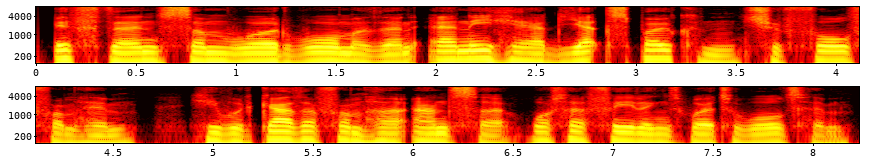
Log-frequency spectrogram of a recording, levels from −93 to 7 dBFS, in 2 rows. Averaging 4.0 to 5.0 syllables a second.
Yes: 4.6 syllables/s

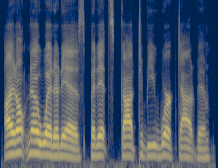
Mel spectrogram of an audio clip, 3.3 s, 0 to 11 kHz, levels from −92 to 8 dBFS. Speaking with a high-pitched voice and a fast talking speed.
No: medium, 160 Hz; fast, 275 wpm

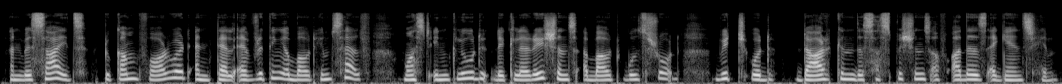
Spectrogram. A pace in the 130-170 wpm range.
Yes: slow, 135 wpm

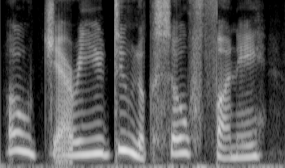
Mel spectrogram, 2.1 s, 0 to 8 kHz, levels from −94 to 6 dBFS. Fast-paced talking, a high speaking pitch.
No: average, 195 wpm; very high, 250 Hz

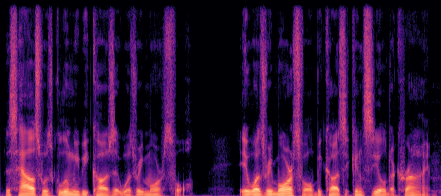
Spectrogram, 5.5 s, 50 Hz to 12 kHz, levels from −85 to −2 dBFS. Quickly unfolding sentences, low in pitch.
No: average, 175 wpm; very low, 90 Hz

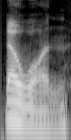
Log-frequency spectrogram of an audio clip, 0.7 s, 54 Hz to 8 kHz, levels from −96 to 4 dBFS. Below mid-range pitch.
Yes: very low, 85 Hz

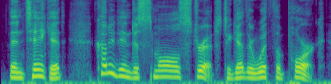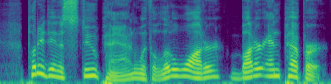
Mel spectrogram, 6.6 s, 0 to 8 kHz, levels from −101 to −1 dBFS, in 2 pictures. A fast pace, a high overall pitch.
No: fast, 225 wpm; medium, 155 Hz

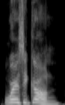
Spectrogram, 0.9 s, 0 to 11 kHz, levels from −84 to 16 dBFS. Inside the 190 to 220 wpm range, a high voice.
Yes: fast, 205 wpm; very high, 260 Hz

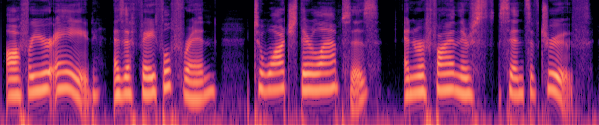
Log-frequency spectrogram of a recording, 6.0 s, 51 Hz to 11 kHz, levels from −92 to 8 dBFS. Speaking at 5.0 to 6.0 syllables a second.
No: 4.4 syllables/s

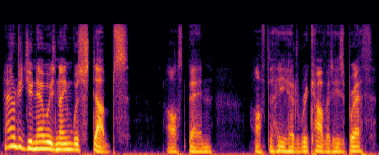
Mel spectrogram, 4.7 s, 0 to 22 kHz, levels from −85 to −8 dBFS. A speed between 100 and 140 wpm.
No: average, 200 wpm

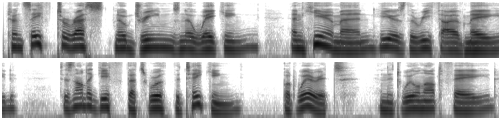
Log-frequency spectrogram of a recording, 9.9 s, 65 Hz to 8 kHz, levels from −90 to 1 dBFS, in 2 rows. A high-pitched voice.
No: medium, 145 Hz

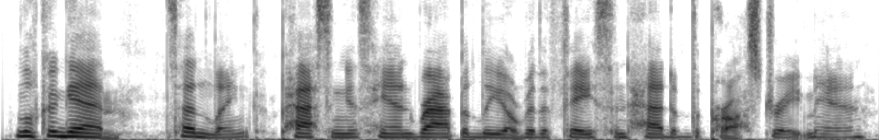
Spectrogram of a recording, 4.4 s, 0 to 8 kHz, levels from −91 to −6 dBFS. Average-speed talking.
No: fast, 230 wpm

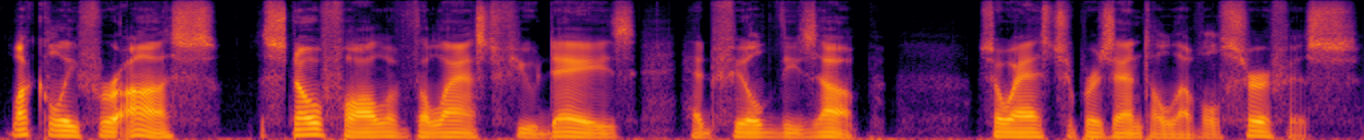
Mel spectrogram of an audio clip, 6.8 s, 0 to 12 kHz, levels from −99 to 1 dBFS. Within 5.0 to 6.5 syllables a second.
Yes: 5.1 syllables/s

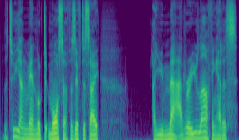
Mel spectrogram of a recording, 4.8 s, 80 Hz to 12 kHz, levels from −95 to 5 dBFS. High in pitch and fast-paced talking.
No: low, 115 Hz; fast, 240 wpm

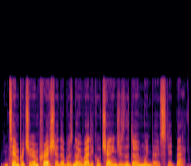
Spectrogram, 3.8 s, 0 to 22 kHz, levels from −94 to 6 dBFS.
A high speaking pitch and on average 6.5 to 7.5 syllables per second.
No: low, 125 Hz; 7.1 syllables/s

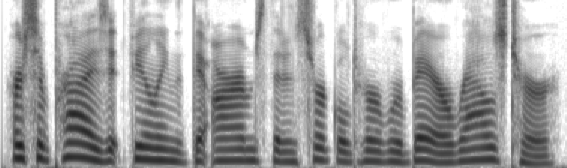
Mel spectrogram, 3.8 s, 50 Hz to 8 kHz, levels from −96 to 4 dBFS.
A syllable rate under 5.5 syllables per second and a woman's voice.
No: 5.8 syllables/s; female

